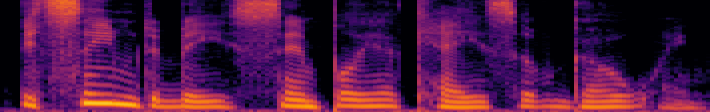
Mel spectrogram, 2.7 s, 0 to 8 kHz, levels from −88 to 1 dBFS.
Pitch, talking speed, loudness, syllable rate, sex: 160 Hz, 205 wpm, -22 LUFS, 4.4 syllables/s, female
